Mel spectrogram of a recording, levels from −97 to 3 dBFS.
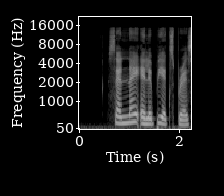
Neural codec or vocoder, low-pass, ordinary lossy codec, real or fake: none; 14.4 kHz; none; real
